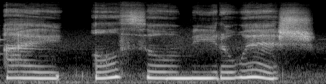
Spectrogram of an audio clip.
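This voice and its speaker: A small undead girl from a game, high-voiced and extremely slow. She speaks in a halting deadpan, with a childlike tone. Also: a little hiss or hum, rough recording. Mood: flat, earnest. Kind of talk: video game voice acting. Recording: music behind the voice.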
